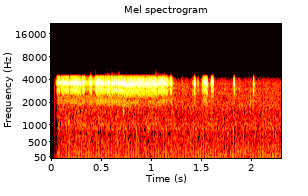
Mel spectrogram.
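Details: A cicada, brought indoors by a cat and batted about by the household cats, struggles to escape. It gives a loud, shrill continuous buzz for over a second, then breaks into short sputtering buzzes.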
